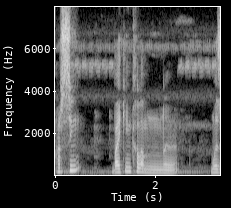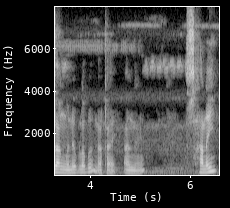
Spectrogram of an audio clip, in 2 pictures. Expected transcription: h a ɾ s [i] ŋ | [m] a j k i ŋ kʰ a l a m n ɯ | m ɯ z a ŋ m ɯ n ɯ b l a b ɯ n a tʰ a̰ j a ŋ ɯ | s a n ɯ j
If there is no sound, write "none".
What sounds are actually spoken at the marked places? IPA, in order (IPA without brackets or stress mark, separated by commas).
i, b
